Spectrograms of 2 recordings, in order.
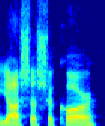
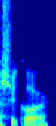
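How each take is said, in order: First: The doubled syllable is said twice, separately. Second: The doubled syllable flows together as one. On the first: The speaker calls it wrong. "instead of saying Yasha Shakar" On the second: The speaker calls it right. "sometimes it flows like that"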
